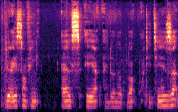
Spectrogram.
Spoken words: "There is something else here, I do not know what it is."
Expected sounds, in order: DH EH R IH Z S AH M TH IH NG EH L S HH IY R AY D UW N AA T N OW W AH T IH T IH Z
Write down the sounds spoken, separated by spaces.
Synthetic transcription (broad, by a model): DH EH R IH Z S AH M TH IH NG EH L S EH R AY D UW N AA T N OW W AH T IH T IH Z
